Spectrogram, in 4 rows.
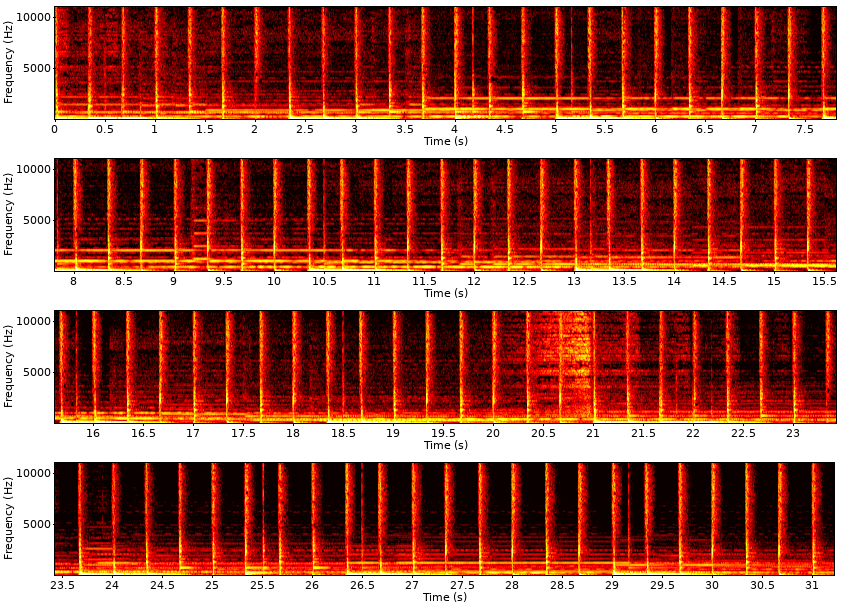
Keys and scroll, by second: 10.6 ctrl+c, 14.2 ctrl+h, 20.7 BackSpace, 24.5 ctrl+s.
